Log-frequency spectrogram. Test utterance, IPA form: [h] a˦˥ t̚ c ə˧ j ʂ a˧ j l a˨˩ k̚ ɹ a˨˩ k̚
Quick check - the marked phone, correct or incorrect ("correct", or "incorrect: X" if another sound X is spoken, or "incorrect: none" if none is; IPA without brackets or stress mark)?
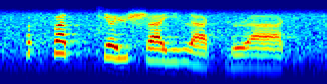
incorrect: f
